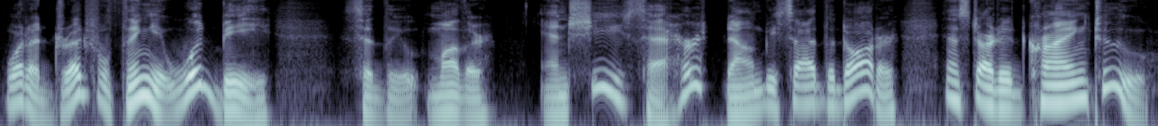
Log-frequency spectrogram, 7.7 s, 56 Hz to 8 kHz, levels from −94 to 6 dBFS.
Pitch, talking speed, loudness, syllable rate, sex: 130 Hz, 170 wpm, -19 LUFS, 4.3 syllables/s, male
